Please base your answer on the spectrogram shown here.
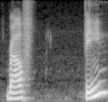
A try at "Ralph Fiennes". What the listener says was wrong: Rafe Fiennes. Yeah, Rafe. It's also Rafe. It's not Ralph.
